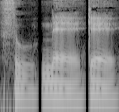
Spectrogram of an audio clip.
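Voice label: "thuneke", concatenated syllables; Affixing experiment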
